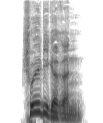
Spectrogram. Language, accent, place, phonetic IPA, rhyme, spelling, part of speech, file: German, Germany, Berlin, [ˈʃʊldɪɡəʁən], -ʊldɪɡəʁən, schuldigeren, adjective, De-schuldigeren.ogg
- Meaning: inflection of schuldig: 1. strong genitive masculine/neuter singular comparative degree 2. weak/mixed genitive/dative all-gender singular comparative degree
